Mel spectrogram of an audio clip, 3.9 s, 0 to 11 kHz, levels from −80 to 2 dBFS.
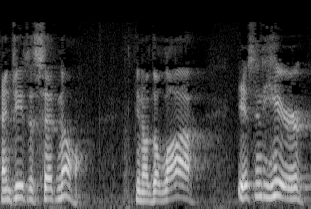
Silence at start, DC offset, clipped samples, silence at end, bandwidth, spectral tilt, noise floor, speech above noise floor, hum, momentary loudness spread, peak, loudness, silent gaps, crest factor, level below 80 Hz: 0 s; under 0.1%; under 0.1%; 0 s; 7.8 kHz; -6.5 dB/octave; -43 dBFS; 27 dB; none; 7 LU; 0 dBFS; -17 LUFS; none; 18 dB; -52 dBFS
